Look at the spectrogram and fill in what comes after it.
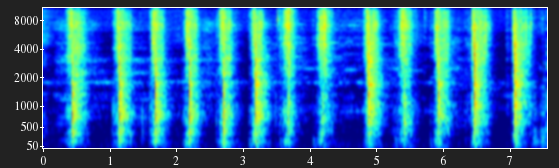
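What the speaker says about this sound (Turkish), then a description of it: "salatalık bunu marulun içine doğrayacağım" Steady knife chops slicing cucumber on a cutting board, about twelve crisp evenly spaced strikes, close and clear with no talking.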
